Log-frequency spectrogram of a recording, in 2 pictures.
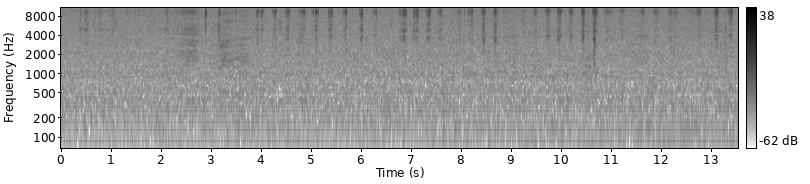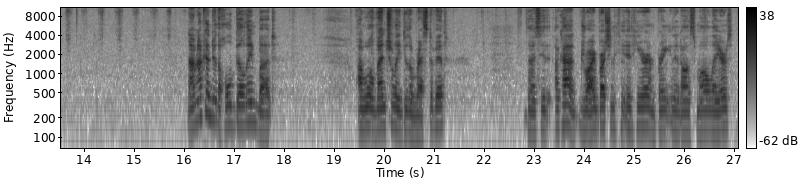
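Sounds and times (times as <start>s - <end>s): paintbrush scratchy strokes: 0.3s - 1.1s, 3.9s - 15.9s, 18.2s - 18.8s.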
